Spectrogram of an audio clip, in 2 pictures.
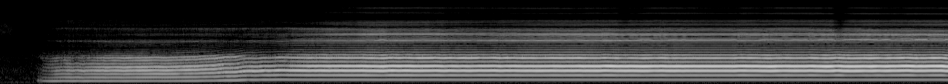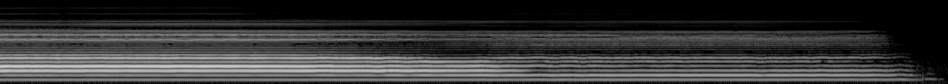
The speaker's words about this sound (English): Finishing today, chanting the sound of one Om together. We'll inhale together and on the exhale, we chant Om. Inhale.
